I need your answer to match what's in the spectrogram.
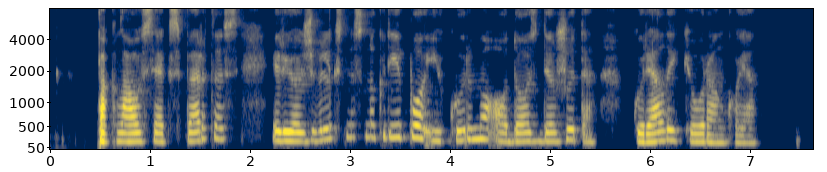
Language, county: Lithuanian, Marijampolė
